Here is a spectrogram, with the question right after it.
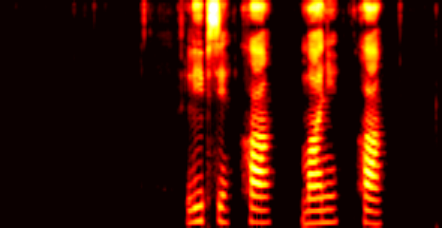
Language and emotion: Russian, neutral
